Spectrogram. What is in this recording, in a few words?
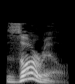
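"zoril", British English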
